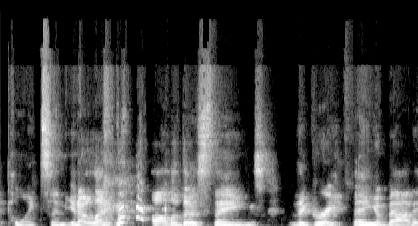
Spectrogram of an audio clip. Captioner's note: laughs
